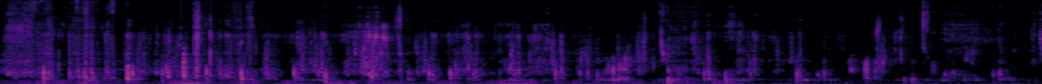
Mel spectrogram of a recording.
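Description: A man chewing a mouthful of spaghetti with tomato sauce, with many irregular mouth clicks and smacks.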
